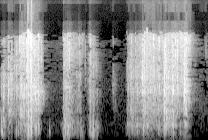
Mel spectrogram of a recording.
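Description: Foil-wrapped Panini Prizm trading-card packs crinkling as they are handled and stacked, in three bursts with short pauses between.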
